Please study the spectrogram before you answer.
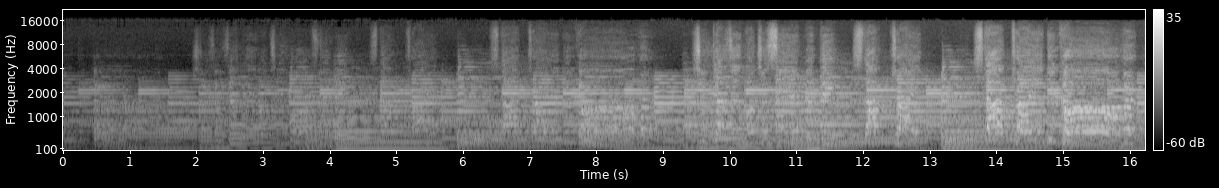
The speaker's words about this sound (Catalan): Escoltarem una cançó dels amics … titulada …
